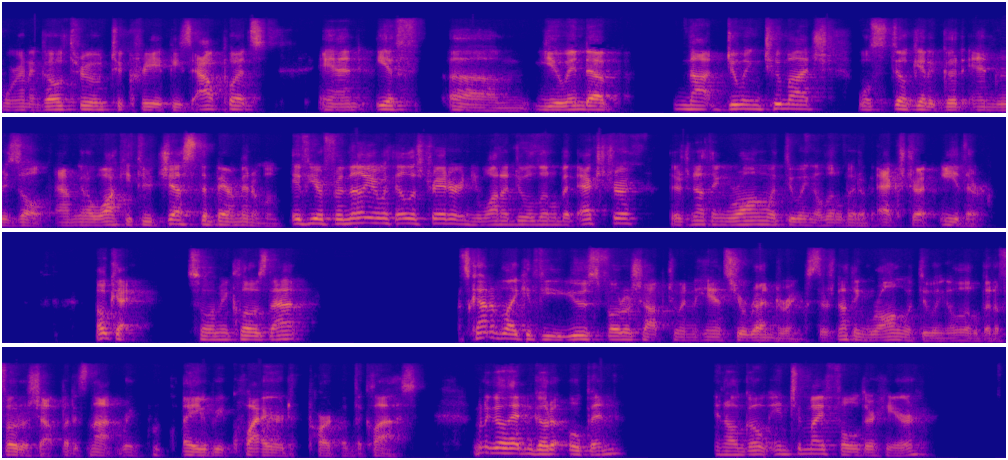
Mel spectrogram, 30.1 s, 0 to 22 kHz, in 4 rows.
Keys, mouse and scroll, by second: 6.9 F15, 16.6 click, 25.1 click, 27.3 click.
